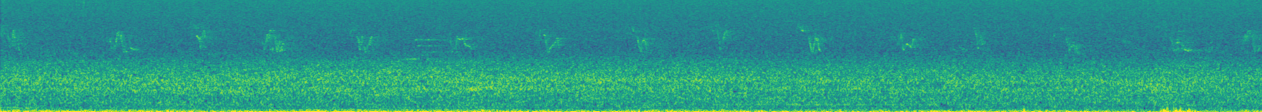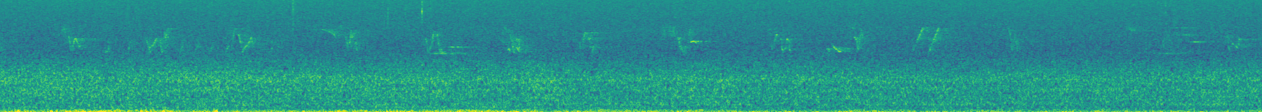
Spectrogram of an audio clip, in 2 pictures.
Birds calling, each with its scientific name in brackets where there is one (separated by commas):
Red-eyed Vireo (Vireo olivaceus), Baltimore Oriole (Icterus galbula)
